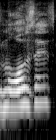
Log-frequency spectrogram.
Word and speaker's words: Moises: to call him Espinosa it is Moses but it's spelled Moises so it's like like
